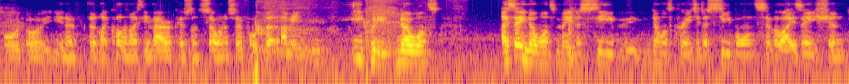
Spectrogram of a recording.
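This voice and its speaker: A man hosting a casual discussion, thinking aloud in a halting, tentative way. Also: lowish voice, a crowd in the background, low-quality recording. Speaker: host reading audience questions. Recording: clear background noise.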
